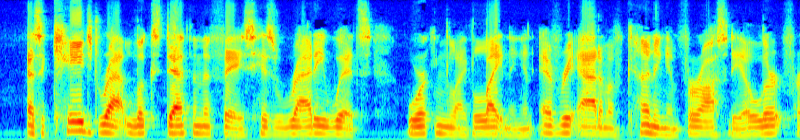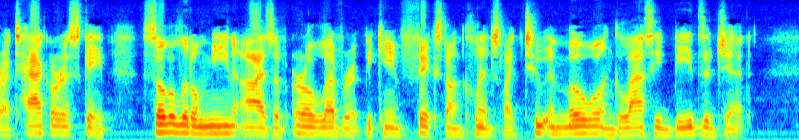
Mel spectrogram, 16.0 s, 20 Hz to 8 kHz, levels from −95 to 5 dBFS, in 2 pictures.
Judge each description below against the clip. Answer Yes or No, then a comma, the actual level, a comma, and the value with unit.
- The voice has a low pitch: Yes, low, 110 Hz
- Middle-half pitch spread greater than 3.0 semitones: No, narrow, 2.4 semitones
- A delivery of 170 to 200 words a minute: Yes, average, 175 wpm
